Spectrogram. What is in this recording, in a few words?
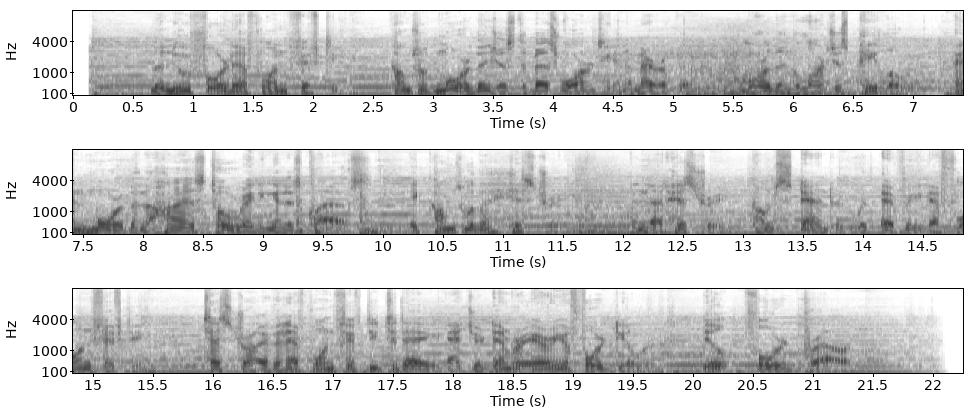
Automotive Voice Over; F150 History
